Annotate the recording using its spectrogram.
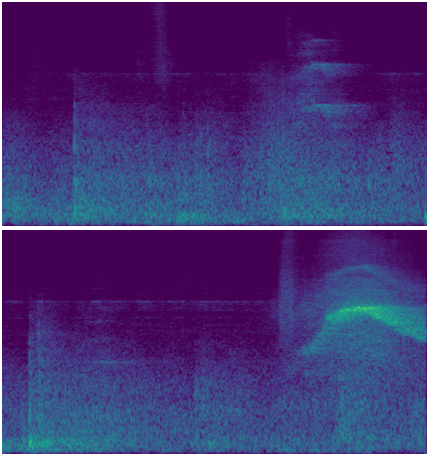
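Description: Diwali firecrackers going off around the building: a steady crackle with a few sharper bangs, one about a second in and a louder one about four and a half seconds in. Near the end a whistling firework lets out a loud, shrill whistle that rises and then falls in pitch.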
